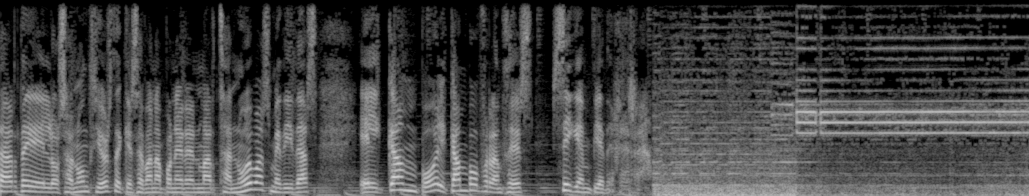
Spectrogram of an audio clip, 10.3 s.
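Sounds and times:
speech: 0.0 - 6.9
tractor horn blaring from a convoy of farm tractors driving toward Paris: 6.6 - 10.2.

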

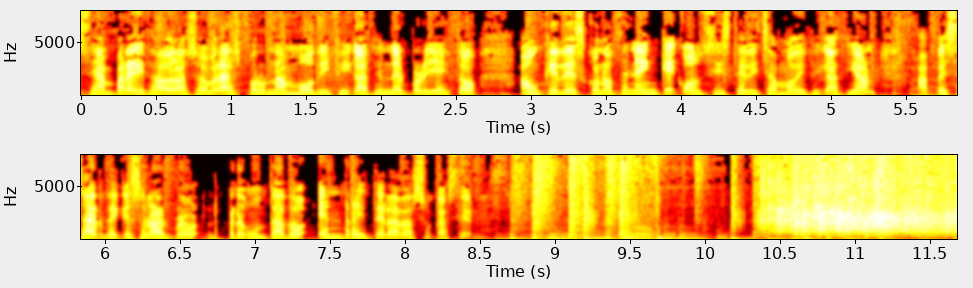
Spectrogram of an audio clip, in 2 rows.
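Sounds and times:
speech: 0.0 - 9.1
applause: 10.2 - 11.6.

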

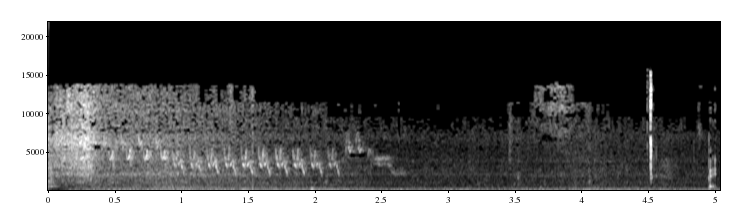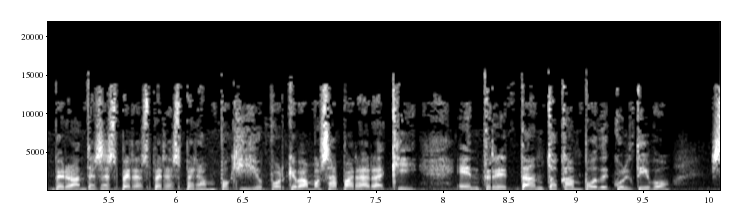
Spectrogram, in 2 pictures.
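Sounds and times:
car engine driving off: 0.0 - 4.2
high bird chirps: 0.3 - 2.7
speech: 5.1 - 10.0.

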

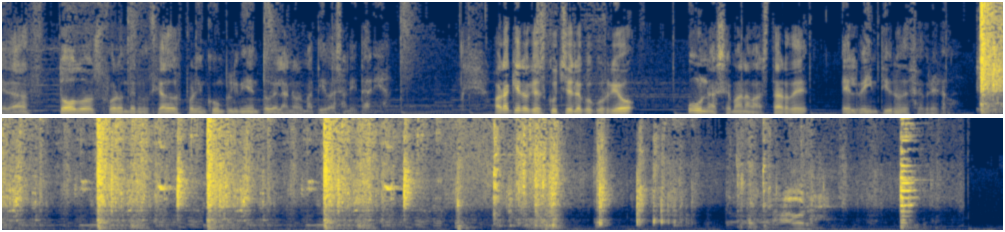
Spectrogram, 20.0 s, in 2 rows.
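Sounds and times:
speech: 0.0 - 4.1, 4.9 - 9.6
window glass of a tourist flat breaking: 9.8 - 17.7.

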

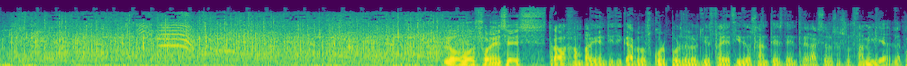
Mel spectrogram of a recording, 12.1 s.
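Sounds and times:
neighbours applauding: 0.0 - 6.8
speech: 5.9 - 12.0.

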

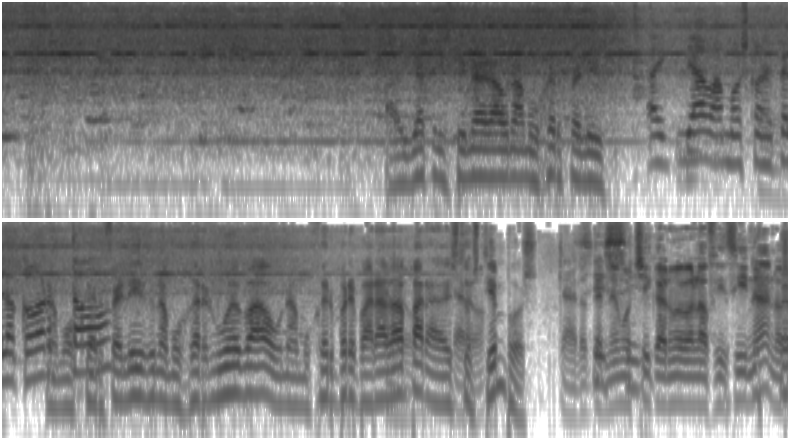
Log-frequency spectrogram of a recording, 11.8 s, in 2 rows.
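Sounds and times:
hair dryer drying hair after a haircut: 0.0 - 9.3
speech: 2.9 - 11.7.

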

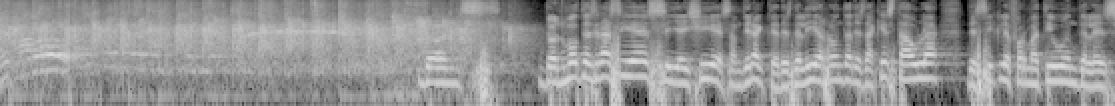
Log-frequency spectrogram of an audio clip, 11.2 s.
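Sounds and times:
classroom applause: 0.0 - 5.4
speech: 4.2 - 11.1.

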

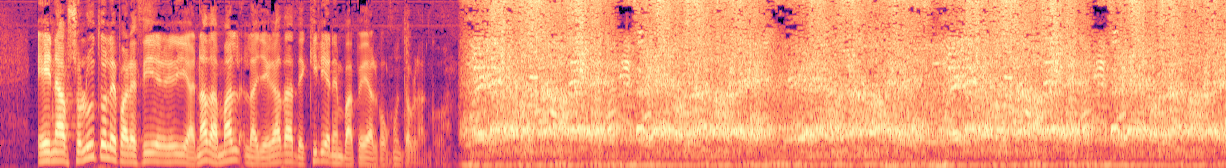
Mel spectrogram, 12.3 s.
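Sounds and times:
speech: 0.4 - 4.9
stadium crowd chanting at Estadio Santiago Bernabéu: 4.6 - 12.2.

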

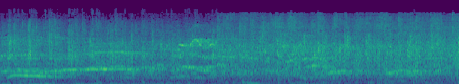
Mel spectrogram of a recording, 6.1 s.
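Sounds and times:
applause from windows and balconies: 0.0 - 6.1
people cheering: 0.0 - 6.1.

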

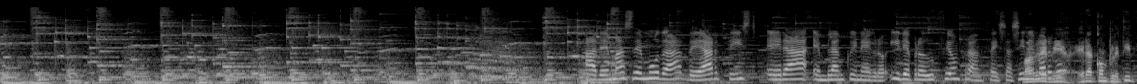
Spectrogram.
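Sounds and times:
silent film score music: 0.0 - 11.3
speech: 5.9 - 11.3.

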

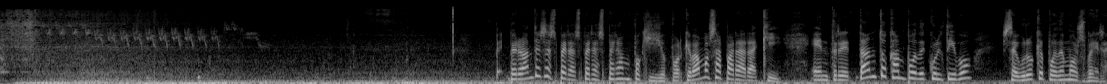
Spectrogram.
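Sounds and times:
car engine and road rumble: 0.0 - 11.0
high bird chirps: 0.2 - 2.7
speech: 5.1 - 11.0.

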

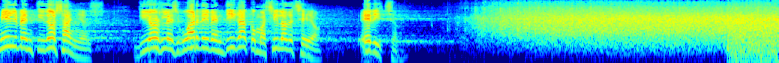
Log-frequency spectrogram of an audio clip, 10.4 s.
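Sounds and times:
speech: 0.0 - 5.5
audience applause in a cathedral: 6.1 - 10.3.

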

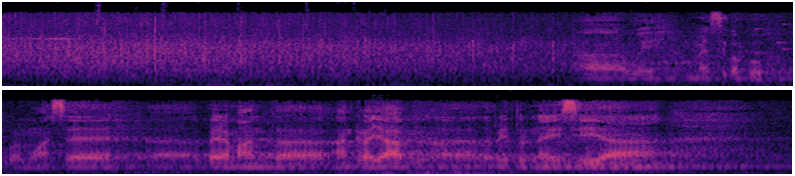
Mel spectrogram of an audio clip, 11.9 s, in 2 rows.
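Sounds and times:
Parisian stadium crowd applause: 0.0 - 5.8
speech: 5.3 - 11.2.

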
